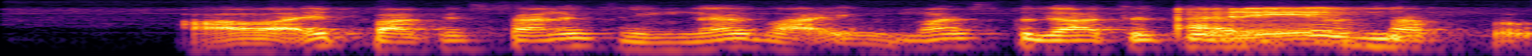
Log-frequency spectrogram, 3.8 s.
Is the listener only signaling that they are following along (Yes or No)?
No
